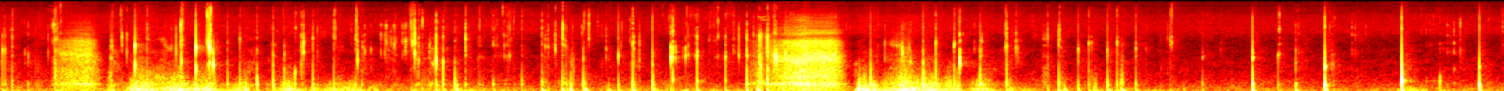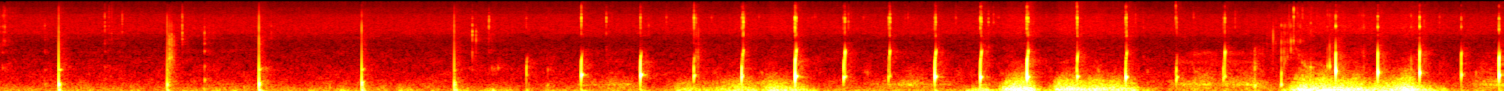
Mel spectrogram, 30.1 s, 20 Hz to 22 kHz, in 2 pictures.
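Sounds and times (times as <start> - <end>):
wet lip and tongue clicks: 0.0 - 17.2, 19.6 - 30.0.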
